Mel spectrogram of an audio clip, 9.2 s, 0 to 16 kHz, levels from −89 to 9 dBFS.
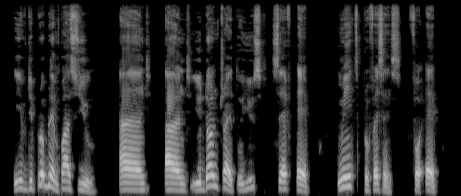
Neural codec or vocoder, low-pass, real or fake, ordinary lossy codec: none; 14.4 kHz; real; none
